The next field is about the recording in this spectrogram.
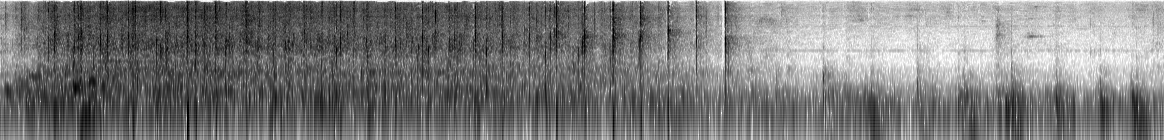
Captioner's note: applause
